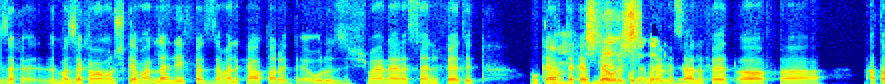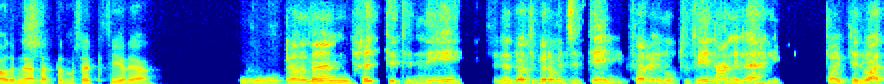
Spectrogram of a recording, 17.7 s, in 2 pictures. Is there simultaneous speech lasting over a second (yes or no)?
yes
